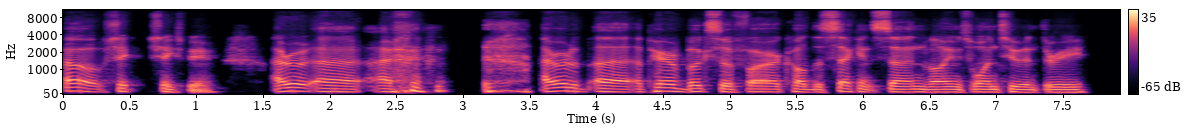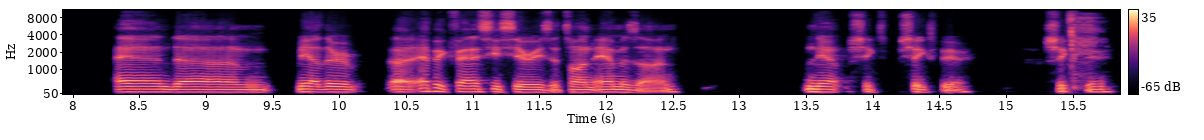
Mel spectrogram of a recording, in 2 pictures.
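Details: Adult man with Tourette syndrome whose involuntary vocal tic is repeatedly saying "Shakespeare" mid-conversation: vocal tics of Tourette syndrome.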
